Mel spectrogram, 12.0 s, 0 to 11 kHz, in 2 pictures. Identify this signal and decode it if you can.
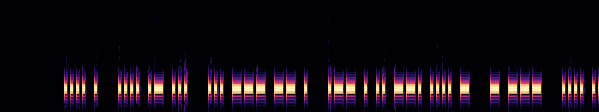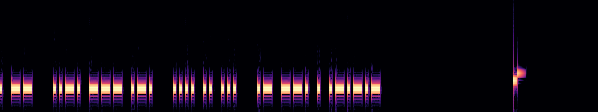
Morse code, heard as a keyed tone, about 40 wpm, 700 Hz. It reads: HE HAS SOME WEIGHT TO HIM FOR HIS AGE.
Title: Sentences from Top 1000 Words - Review Part 3 - 40wpm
